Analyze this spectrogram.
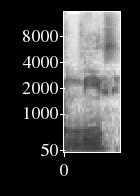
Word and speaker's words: niche: अब एक और प्रॉब्लम यहाँ पे आती है कि इसको नीश बोला जाता है या फिर नीच बोला जाता है।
